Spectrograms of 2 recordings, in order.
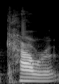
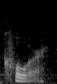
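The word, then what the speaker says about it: Kaur: of our name is k-a-u-r um and i pronounced the cowar last week and i i've been informed by more than one person that it's core so there you have it valerie core varicor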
